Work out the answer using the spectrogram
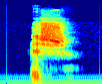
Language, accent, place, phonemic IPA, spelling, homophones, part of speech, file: French, France, Lyon, /ɛʃ/, esche, aiche / aiches / èche / èches / eschent / esches, noun / verb, LL-Q150 (fra)-esche.wav
- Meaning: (noun) bait; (verb) inflection of escher: 1. first/third-person singular present indicative/subjunctive 2. second-person singular imperative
